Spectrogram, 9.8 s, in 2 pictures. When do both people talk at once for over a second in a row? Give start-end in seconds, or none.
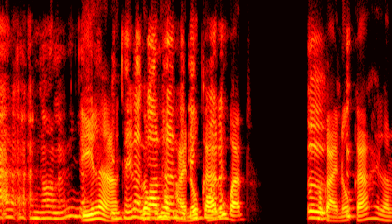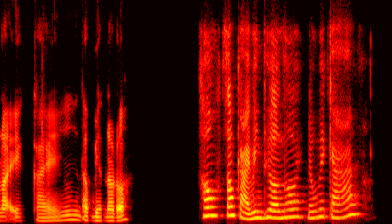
1.1-2.9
